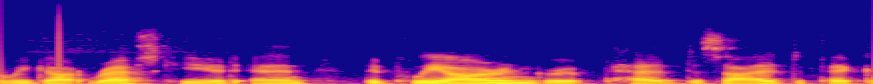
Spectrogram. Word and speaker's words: Pleiaren: They were human looking, they were Nordic looking, and they were the Pleiaren group, pronounced that way, Pleiaren.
